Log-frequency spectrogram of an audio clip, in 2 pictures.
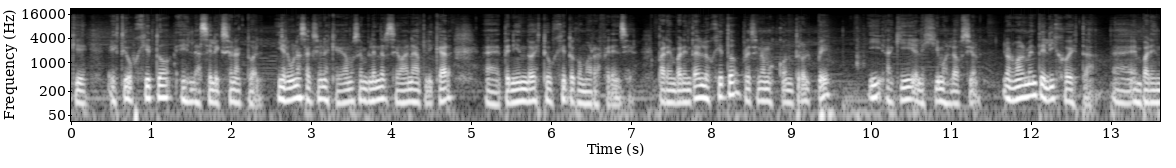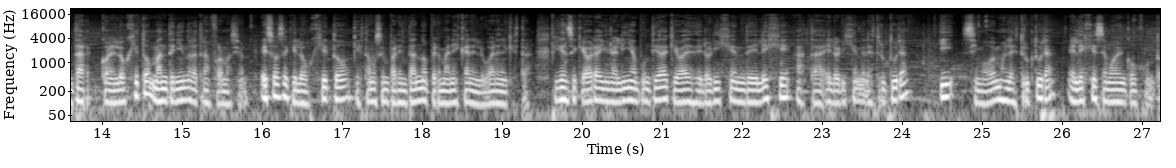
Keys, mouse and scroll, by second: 9.3 ctrl+p, 19.8 shift+click, 22.5 shift+middle drag, 24.0 shift+middle drag, 25.0 click, 25.7 g, 26.0 g.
